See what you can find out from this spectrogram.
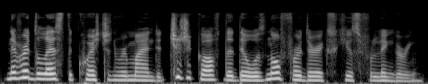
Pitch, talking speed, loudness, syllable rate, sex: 210 Hz, 180 wpm, -18 LUFS, 6.6 syllables/s, female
